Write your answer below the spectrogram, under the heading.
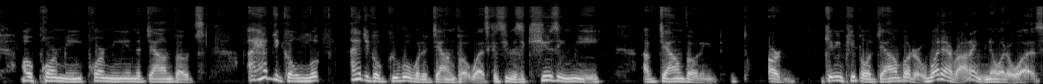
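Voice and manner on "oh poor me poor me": ordinary talk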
